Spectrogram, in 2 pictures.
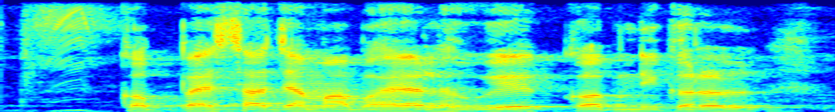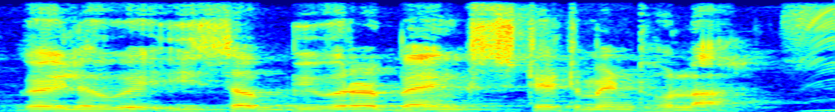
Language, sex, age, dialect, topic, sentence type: Bhojpuri, male, 18-24, Western, banking, statement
